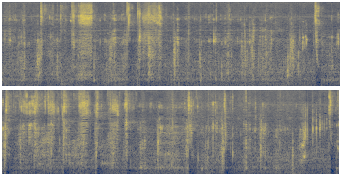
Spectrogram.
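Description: Close-miked chewing of food, with many small, irregular clicks and crackles from the mouth.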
